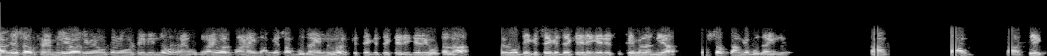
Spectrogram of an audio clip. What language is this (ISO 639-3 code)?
snd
